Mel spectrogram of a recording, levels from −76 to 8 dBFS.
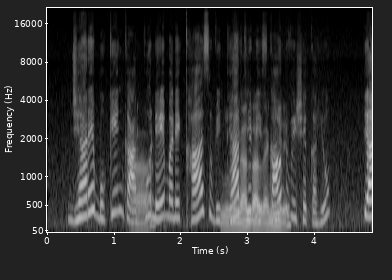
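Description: Speech recording, nothing technically wrong heard anywhere in it.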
